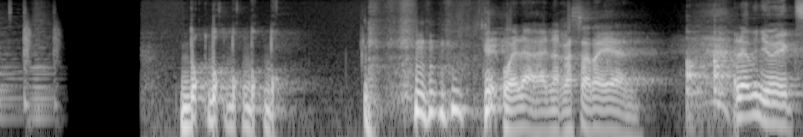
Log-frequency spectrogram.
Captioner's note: gulp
